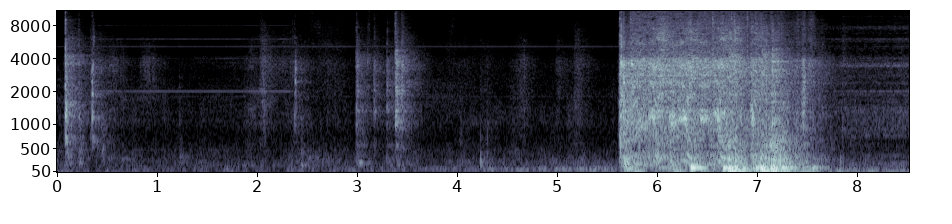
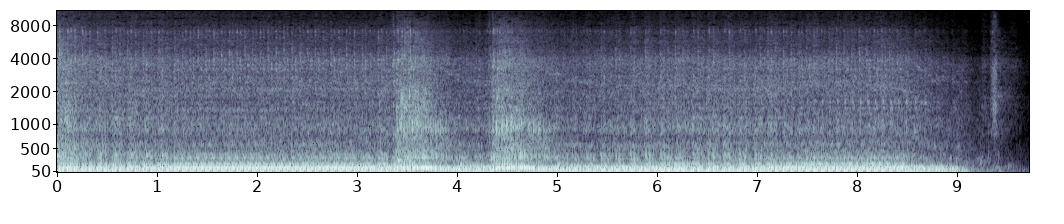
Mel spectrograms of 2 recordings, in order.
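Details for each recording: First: 2017 Harley-Davidson Tri Glide with failing fuel pump, pump line unplugged to run fuel out before removal: a few quiet knocks and clicks, then loud rough V-twin run about two seconds before dying from fuel starvation. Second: 2017 Harley-Davidson Tri Glide after new fuel pump assembly and filter install: big twin fires and settles into a steady, even loping idle without the old pump whine, then shuts off cleanly.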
